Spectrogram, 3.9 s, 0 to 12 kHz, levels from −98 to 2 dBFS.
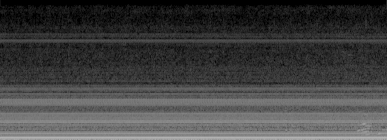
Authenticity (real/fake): real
